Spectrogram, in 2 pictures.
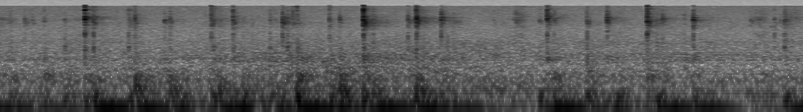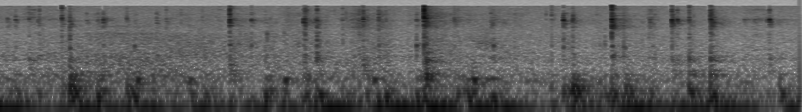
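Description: Long nails and fingertips type quickly on a compact, low-profile white plastic computer keyboard. A dense stream of short, bright key clicks and clacks rides over a steady low hum, and the typing stays quiet throughout.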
